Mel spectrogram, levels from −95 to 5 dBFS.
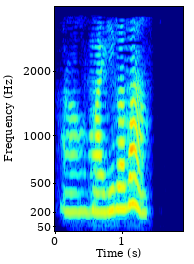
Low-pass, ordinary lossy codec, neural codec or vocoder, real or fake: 3.6 kHz; AAC, 16 kbps; codec, 16 kHz, 2 kbps, FreqCodec, larger model; fake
